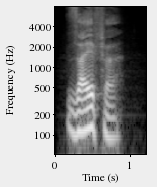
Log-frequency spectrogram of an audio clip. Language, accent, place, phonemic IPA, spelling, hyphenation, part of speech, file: German, Germany, Berlin, /ˈzaɪ̯fə/, Seife, Sei‧fe, noun, De-Seife.ogg
- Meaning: 1. soap (substance) 2. a piece of soap 3. a particular sort of soap 4. placer deposit, placer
